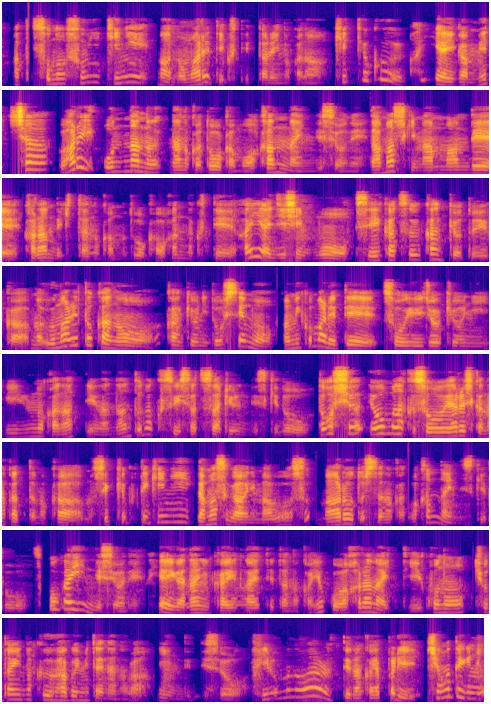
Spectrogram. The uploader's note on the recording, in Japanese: 音質が悪すぎたため、可能な限りで音質改善しました。(でも全然音悪いです。)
